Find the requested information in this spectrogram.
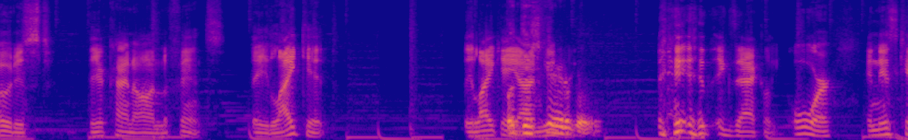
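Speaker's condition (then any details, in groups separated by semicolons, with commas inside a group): No condition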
